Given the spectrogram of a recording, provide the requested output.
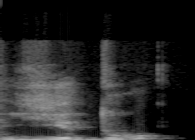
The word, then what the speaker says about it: еду: Еду. Е not stressed. Pronounce as и.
